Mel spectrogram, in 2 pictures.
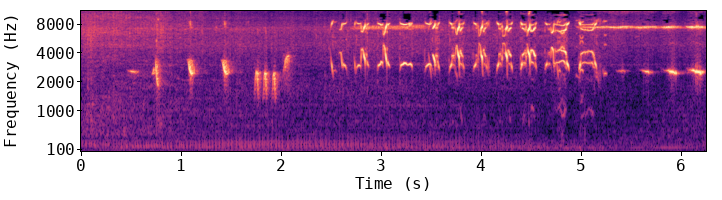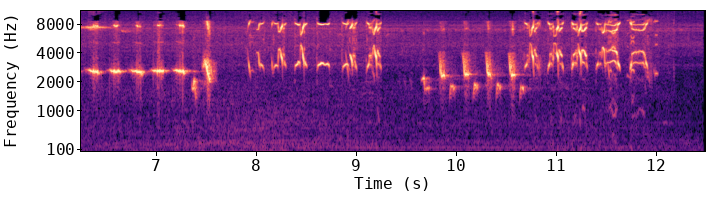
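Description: Birds singing: quick chirping phrases and trills, with a run of about a dozen loud, evenly repeated notes in the middle, over a low steady hum.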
